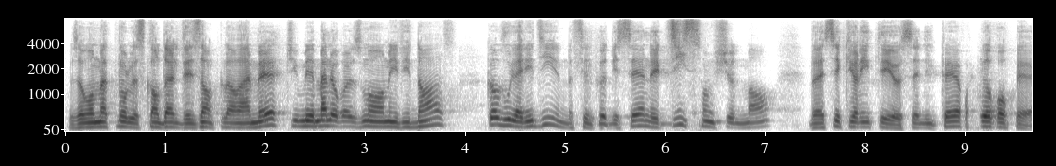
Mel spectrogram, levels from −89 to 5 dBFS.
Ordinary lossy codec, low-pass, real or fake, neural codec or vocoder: none; none; fake; codec, 16 kHz, 0.5 kbps, X-Codec, HuBERT features, trained on balanced general audio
